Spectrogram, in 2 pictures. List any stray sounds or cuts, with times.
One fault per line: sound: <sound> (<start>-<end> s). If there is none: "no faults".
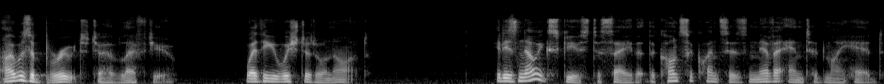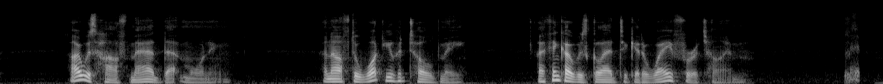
sound: laugh (17.3-17.4 s)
